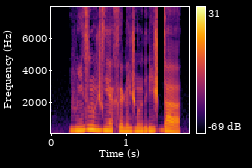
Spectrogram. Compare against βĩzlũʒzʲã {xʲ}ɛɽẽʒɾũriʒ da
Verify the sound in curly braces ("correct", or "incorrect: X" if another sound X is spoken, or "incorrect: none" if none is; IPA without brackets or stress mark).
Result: incorrect: x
